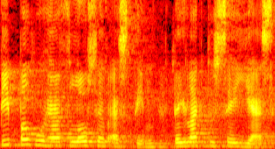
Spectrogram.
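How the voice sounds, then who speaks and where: Clearly audible background noise sits under speech delivered at a moderate pace. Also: woman. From Indonesia. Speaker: student speaker.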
